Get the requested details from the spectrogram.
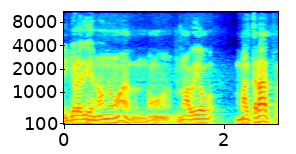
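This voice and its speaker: Vocal fry in a man's medium-pitched voice. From Dominican Republic, Santo Domingo; Dominican Republic. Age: 60s. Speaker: trade union leader. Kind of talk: interview. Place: studio. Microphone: lapel.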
